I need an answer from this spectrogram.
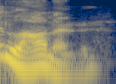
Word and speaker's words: Laman: How do you say your last name? I say Laman.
